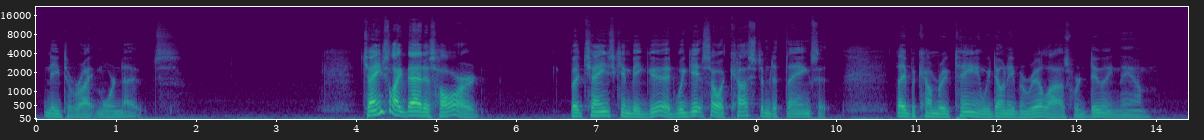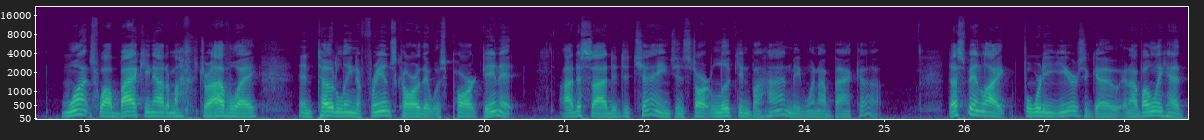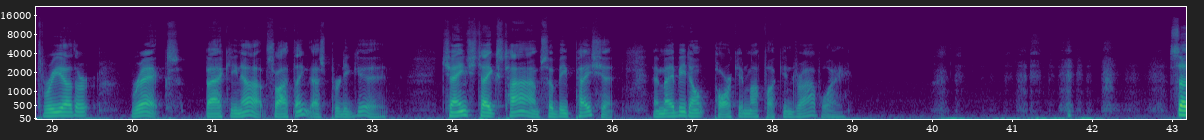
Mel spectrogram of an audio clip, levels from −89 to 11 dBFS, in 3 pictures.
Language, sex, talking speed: English, male, 140 wpm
